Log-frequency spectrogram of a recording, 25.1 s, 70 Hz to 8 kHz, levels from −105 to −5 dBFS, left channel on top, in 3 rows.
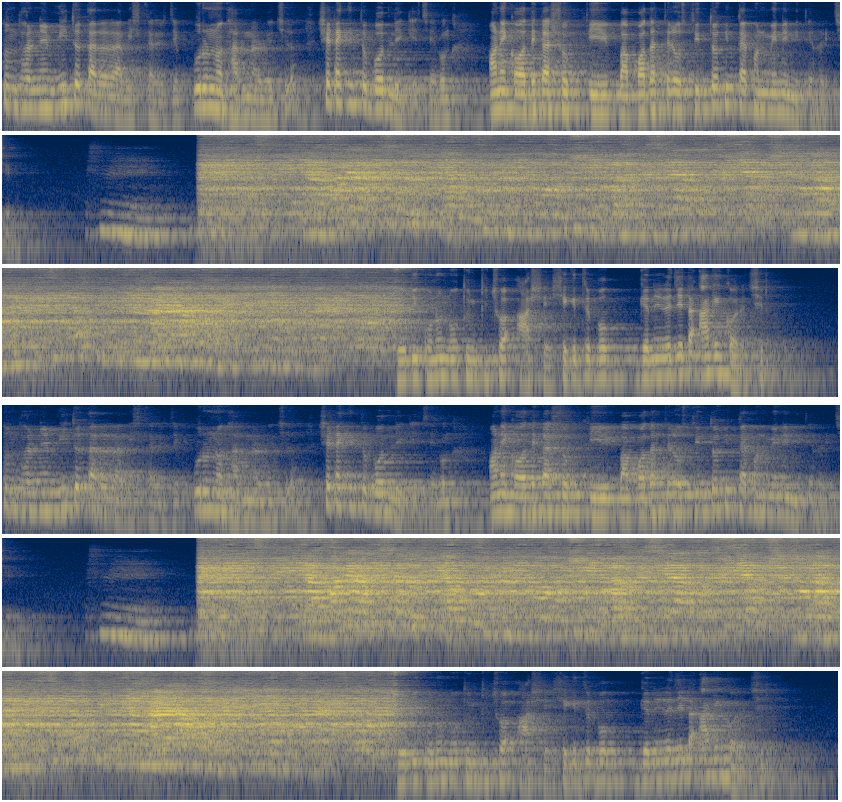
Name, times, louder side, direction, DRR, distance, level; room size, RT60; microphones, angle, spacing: voice 1, 0.0-4.5 4.9-8.3 20.7-24.4, left 4 dB, 55° left, 9 dB, 0.4 m, -35 dB
voice 2, 9.2-10.0 10.2-20.0, equal, 5° left, -7 dB, 1.7 m, -42 dB
sound 1, 10.3-20.7, right 5 dB, 35° right, 0.5 m, -23 dB
6.2 x 4.7 x 4.1 m, 1.4 s
head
